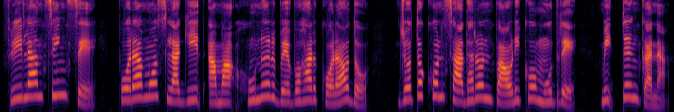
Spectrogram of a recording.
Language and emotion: Santali, neutral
